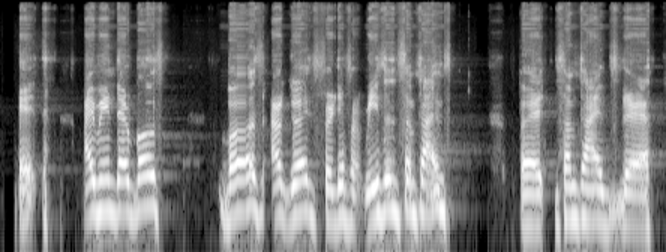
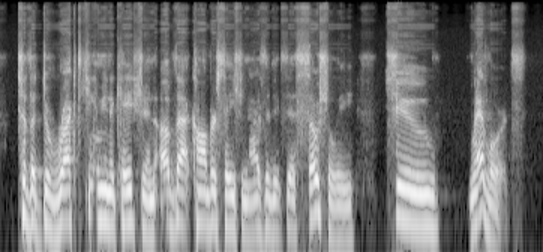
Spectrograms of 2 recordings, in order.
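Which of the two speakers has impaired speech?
The first: cerebral palsy; present since birth.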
